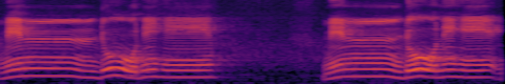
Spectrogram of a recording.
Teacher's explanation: Ya, nun sakinah selepas ni diikuti dengan dal. Ini nama hukumnya ikhfa hakiki dan kadar bacaannya adalah sebanyak dua harakat.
